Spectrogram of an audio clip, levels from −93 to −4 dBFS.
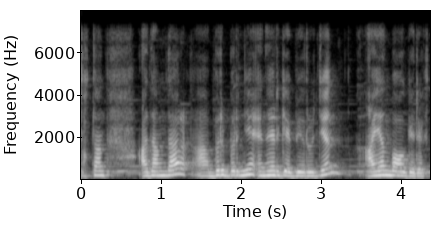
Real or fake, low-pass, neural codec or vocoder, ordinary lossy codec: real; 7.2 kHz; none; none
